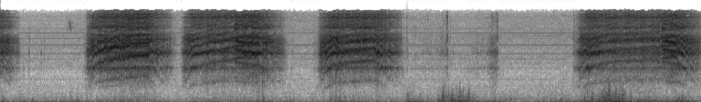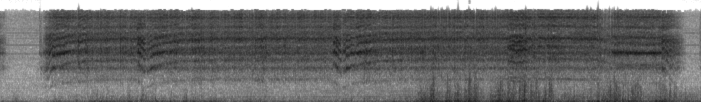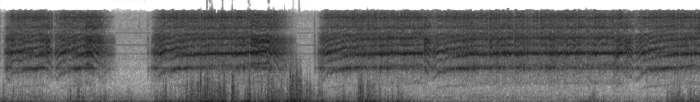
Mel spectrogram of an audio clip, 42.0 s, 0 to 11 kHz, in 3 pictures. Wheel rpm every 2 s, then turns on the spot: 40, 120, 130, 100, 10, 20, 160, 70, 180, 190, 190, 200, 200, 130, 90, 60, 130, 90, 150, 160, 140.
0-2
